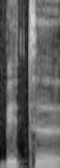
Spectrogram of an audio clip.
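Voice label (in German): "Bitte", German; DISTEFORA Navigation; Mobile Navigator Notebook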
